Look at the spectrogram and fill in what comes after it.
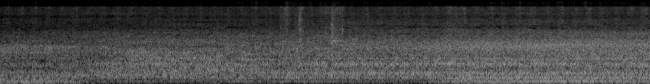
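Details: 2006 Acura TL (3G) in park, idling, steering wheel turned slowly lock to lock: quick regular clicking about four a second from the driver side, caused by an internally binding steering rack; replacing the rack fixed it.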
